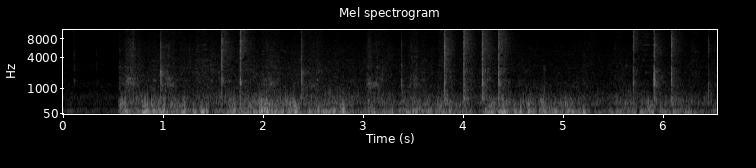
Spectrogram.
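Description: A spoon taps and clinks against a metal sieve.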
